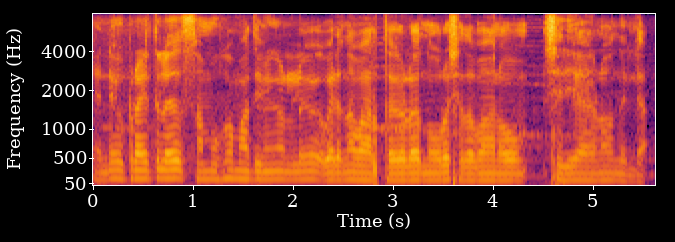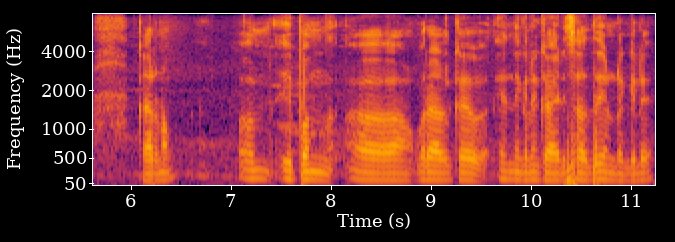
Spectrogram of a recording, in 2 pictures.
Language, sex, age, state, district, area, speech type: Malayalam, male, 45-60, Kerala, Idukki, rural, spontaneous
